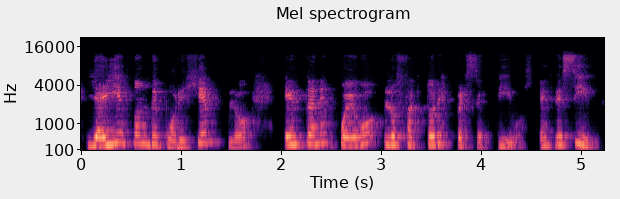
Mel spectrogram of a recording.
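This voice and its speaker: A woman's voice: sits high, animated, measured pace, darkish tone. A woman giving an online university lecture, thinking aloud with many fillers and tag questions.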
